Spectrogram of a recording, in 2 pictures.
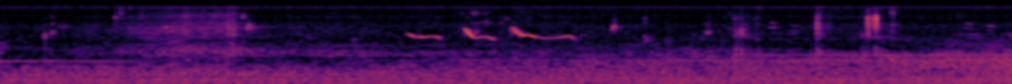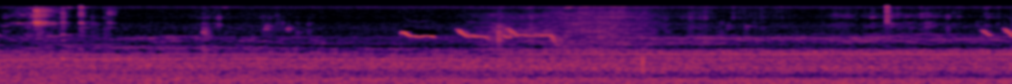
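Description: A small bird calling in short groups of quick chirps, three times a few seconds apart, over a steady low engine hum.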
